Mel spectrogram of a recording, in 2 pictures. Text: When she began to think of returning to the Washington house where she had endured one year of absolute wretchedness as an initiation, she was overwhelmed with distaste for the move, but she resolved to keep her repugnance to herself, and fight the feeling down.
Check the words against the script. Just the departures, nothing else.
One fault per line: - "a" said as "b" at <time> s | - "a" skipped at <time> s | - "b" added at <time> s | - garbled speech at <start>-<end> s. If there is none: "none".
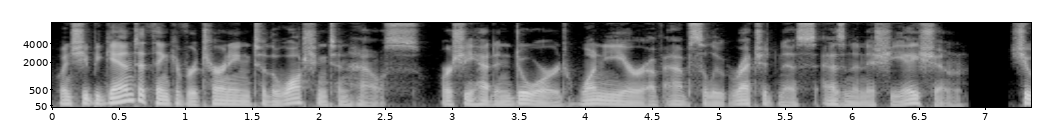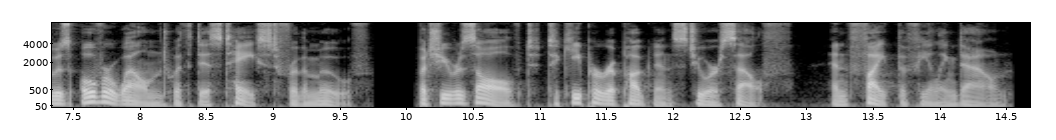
none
